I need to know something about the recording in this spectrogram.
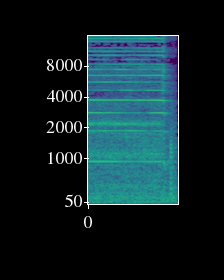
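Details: Parapak plus 310 ventilator during setup pressure check, circuit occluded with tidal volume 700, FiO2 50%, pressure relief 40, PEEP off: steady high-pitched electronic high-pressure alarm tone.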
